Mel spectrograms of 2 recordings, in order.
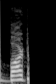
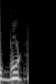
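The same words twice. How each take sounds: First: बट with a short uh; correct pronunciation. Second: बूट with an OO vowel; wrong pronunciation. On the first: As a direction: say बट as "buht", no u sound. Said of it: "बीयूटी को बट पढ़ेंगे". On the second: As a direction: say but as "boot", बूट. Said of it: "बूट नहीं पढ़ेंगे". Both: Shown as a demonstration.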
